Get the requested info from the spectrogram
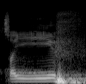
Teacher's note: Ya, wasoif endingnya kan ini fa Pak ya, satu bibir Pak ya, bibir bawah bagian dalam sama gigi atas, gigi seri atas. Soif. Jadi jangan bibirnya jangan nempel.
